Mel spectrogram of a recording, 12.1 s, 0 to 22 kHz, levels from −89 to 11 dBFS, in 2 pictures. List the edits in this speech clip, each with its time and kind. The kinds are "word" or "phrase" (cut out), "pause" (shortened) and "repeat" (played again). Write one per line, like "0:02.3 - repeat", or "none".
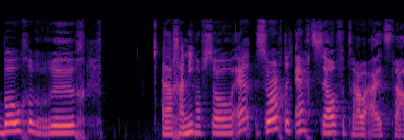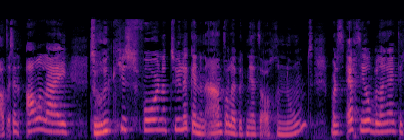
0:02.9 - phrase
0:04.4 - word
0:06.2 - word
0:07.4 - pause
